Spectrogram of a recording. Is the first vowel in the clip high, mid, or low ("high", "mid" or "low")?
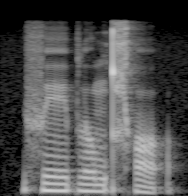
mid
